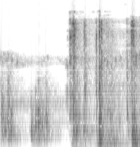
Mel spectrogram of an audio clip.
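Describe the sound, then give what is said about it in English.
The locked door of an express office is shaken hard in several loud, rattling jolts, right after a brief muffled voice-like sound at the start. “Door's still locked.”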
